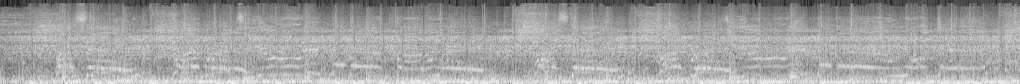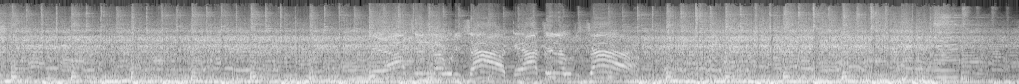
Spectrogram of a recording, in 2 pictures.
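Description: A loud, dense heavy metal cover of a song, with distorted guitars and pounding drums filling the whole clip, and shouted, yelling vocals bending up and down over the wall of sound.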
